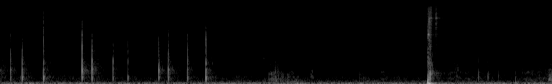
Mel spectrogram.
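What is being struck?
Small plastic cosmetic jar with screw lid.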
